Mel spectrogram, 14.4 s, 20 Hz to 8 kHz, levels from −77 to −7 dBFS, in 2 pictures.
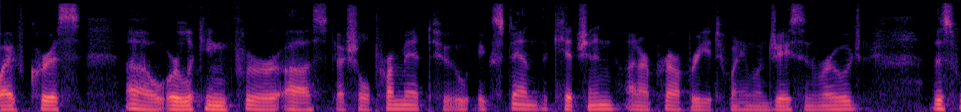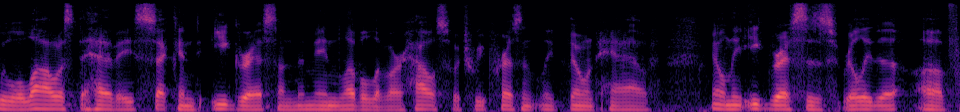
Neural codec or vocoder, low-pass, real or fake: codec, 16 kHz in and 24 kHz out, 0.6 kbps, FocalCodec, streaming, 4096 codes; 7.2 kHz; fake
